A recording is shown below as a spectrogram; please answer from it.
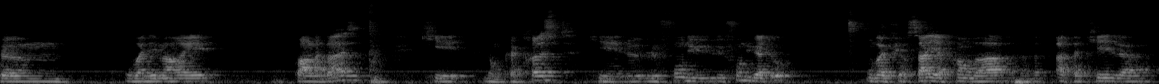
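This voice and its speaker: French guy teaching a recipe at home, kinda higher voice, lots of ums, noisy background. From France. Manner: hesitant, many fillers and restarts. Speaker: home cook, channel host. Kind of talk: casual cooking tutorial. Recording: very echoey room, mic far off, clear background noise.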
